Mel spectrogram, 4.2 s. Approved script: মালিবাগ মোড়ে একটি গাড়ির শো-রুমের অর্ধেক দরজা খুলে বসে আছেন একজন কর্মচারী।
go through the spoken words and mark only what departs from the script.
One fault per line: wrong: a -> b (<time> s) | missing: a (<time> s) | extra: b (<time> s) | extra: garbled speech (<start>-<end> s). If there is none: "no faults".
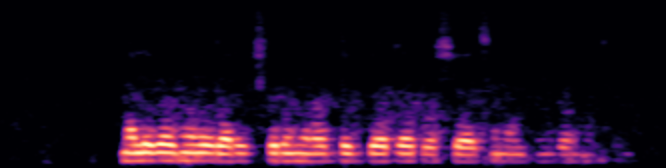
missing: একটি (1.3 s)
missing: খুলে (2.6 s)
